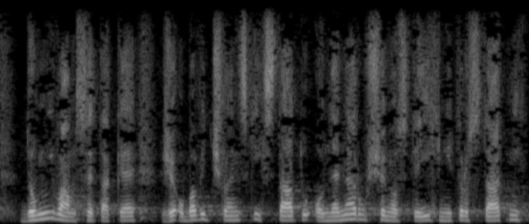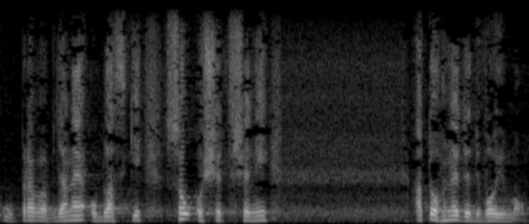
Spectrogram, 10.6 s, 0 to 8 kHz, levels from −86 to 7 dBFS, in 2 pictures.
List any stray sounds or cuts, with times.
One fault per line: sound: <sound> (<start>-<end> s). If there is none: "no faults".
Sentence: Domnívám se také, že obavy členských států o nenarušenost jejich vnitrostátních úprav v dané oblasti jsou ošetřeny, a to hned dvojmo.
no faults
